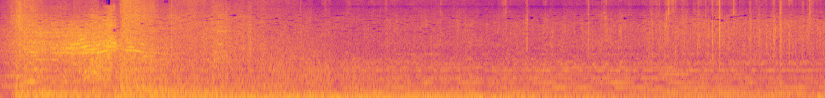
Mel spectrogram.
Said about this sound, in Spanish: Derribó a los tres tanques de cabecera con tres disparos.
